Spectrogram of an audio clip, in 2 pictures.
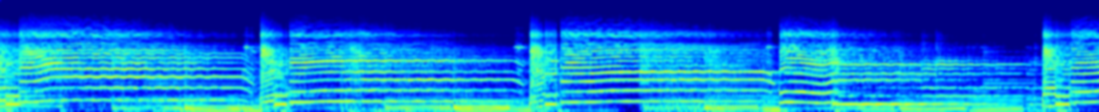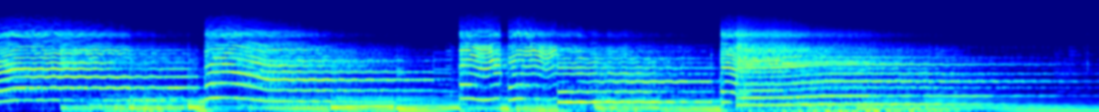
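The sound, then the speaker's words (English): An electric guitar played through a Solo Dallas Storm tone pedal: a lead phrase of sustained, slightly overdriven notes with bends and slides, repeated in short swells, steady and loud with no talking. “Solo Dallas Storm Pedal: The Secret Ingredient to Classic Guitar Tones”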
